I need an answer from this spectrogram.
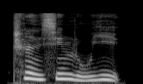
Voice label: "称心如意", Chinese

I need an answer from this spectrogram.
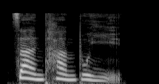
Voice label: "赞叹不已", Chinese

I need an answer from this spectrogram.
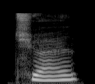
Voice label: "犬", Chinese

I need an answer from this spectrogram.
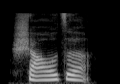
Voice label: "勺子", Chinese

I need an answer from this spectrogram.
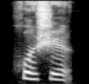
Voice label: "或是", Chinese

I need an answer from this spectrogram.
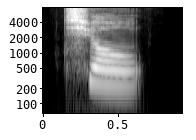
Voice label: "秋", Chinese

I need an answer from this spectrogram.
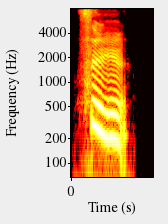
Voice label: "次日", Chinese

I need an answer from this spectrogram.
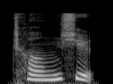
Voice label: "程序", Chinese

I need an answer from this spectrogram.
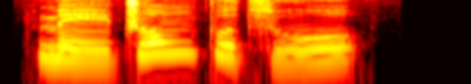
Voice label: "美中不足", Chinese

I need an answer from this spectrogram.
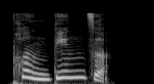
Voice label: "碰钉子", Chinese; pèng dīng zi

